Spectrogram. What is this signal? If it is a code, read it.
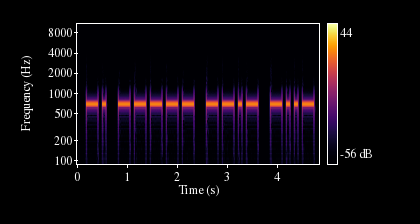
Morse code, heard as a keyed tone, about 15 wpm, 700 Hz. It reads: N0QX
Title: USA Call Signs - 5 Characters - 8x Character Spacing - 15wpm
